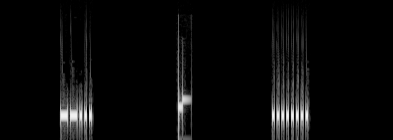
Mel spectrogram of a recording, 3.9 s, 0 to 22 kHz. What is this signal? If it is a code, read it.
Morse code, heard as a keyed tone, about 50 wpm, 700 Hz. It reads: 7 <HH>
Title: Single Character (Letter:Number:Punctuation:Prosign) Alt 50wpm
